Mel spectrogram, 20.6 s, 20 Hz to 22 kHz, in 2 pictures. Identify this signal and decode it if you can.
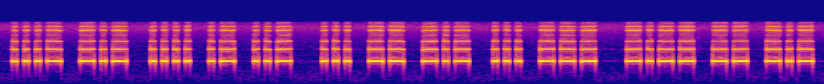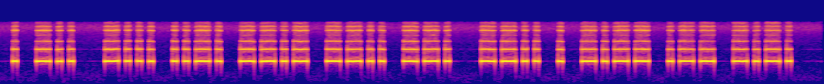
Morse code, heard as a keyed tone, about 17 wpm, 1160 Hz. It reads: VKHAU SMKSO YMKED BFQZG ZEYWC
